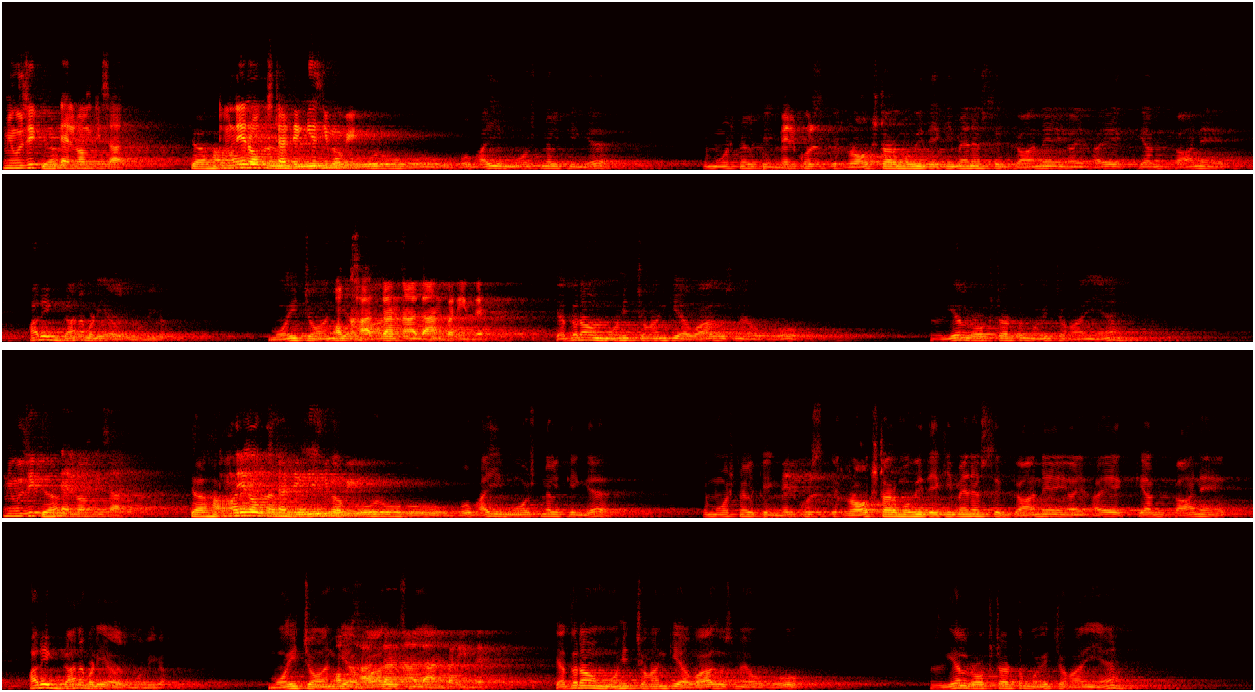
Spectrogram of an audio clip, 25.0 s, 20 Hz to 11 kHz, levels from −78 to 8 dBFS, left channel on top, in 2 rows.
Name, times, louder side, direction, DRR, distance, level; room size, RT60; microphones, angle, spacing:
voice 1, 0.0-1.2 2.2-3.6 7.8-8.2 15.8-17.4, left 3 dB, 80° left, 7 dB, 1.1 m, -25 dB
voice 2, 1.9-6.1 7.0-12.3 12.8-14.2 15.2-16.9 18.0-20.5 21.8-23.8, right 2 dB, 55° right, 8 dB, 0.7 m, -27 dB
22.0 x 12.5 x 3.8 m, 2.7 s
head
